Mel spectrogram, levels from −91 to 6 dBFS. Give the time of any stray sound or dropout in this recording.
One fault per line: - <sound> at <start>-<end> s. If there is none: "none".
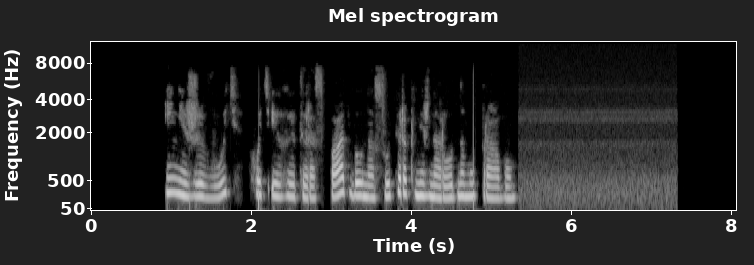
none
